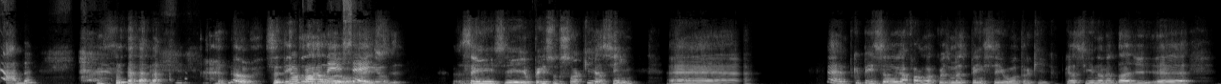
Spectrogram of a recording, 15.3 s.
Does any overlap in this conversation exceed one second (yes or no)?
yes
